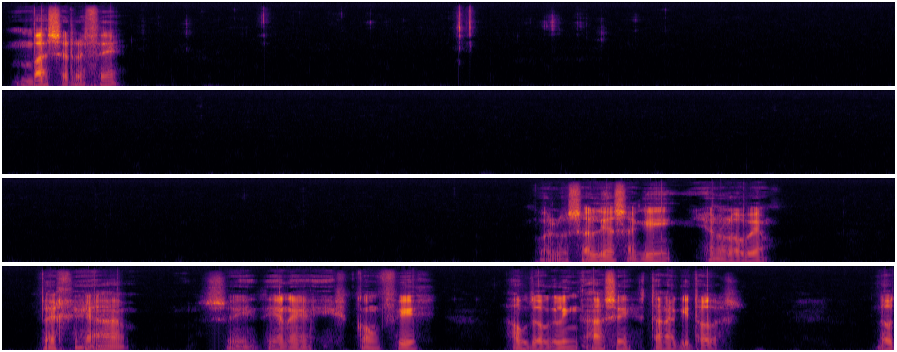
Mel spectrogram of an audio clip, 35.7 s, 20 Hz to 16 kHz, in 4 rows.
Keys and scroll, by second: 7.0 Up, 7.1 Up, 7.9-8.7 Down, 9.9-10.4 typing, 29.6 typing, 30.5 Down, 31.1-31.8 typing.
